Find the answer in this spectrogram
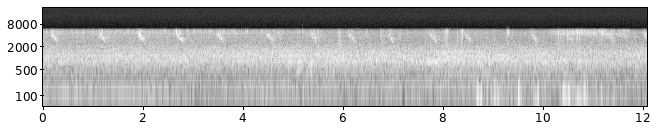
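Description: A bird calling with short, high, falling chirps about once a second over a steady outdoor hiss, with a few low thumps in the last few seconds.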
